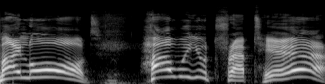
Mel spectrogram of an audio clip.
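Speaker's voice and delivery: loud, very high-pitched, very slow, drawn-out speech. Repeating a question to a character who can't hear well: speaking loudly. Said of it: "you're going to have to speak out".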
